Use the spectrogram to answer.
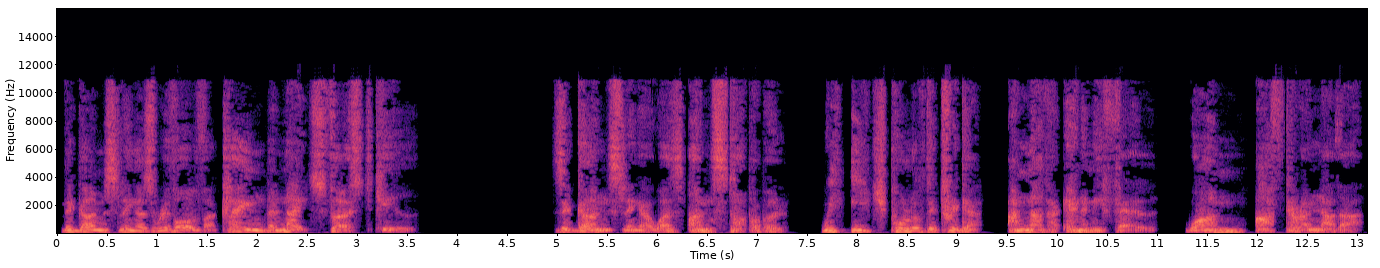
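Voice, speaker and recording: Spooky storybook narrator for a horror game, super deep n slow, grave and dramatic. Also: male voice, big pitch swings, heavily acted. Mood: ominous, dramatic. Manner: theatrical, measured, ominous. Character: grave old-world storyteller narrating a gothic horror tale.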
